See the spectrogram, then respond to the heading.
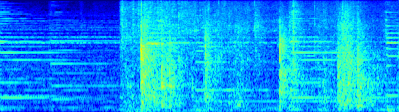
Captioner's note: door opens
